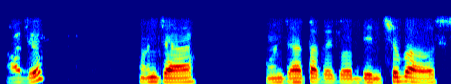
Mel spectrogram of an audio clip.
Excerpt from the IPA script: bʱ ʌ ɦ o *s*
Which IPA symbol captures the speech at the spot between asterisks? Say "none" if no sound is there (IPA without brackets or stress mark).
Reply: s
